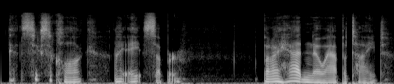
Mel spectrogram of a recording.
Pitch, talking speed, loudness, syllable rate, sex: 115 Hz, 165 wpm, -22 LUFS, 5.9 syllables/s, male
